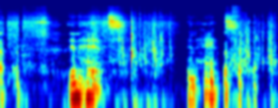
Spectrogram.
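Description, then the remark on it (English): Rapid clattering keystrokes from typing on a cheap Bluetooth keyboard in uneven bursts, with a voice murmuring faintly underneath. “I had a cheap Bluetooth one, so that is my bad. I will mute my mic next time I'm typing.”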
